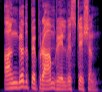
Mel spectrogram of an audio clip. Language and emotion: Urdu, neutral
